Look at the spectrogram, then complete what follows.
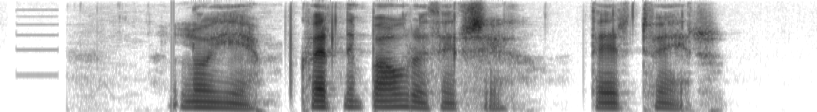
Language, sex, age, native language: Icelandic, female, 40-49, Icelandic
